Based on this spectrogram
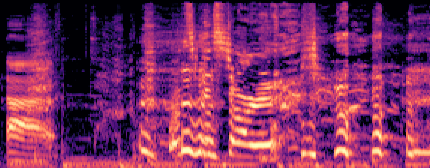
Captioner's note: whispers; laughing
